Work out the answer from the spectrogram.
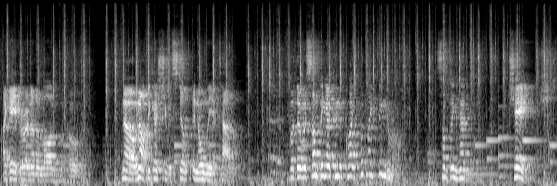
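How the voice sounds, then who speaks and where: A man's voice: a little high, animated, normal speed, reverberant, lightly acted. A man playing a cocky, self-dramatizing private detective in a 1940s noir radio parody, with wisecracking gumshoe slang and theatrical delivery. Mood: brooding narration. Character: rough, cocky hard-boiled private detective, a male, self-dramatizing sleuth. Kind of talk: parody 1940s noir radio acting, alternating narration and dialogue. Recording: live stage radio play with music.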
